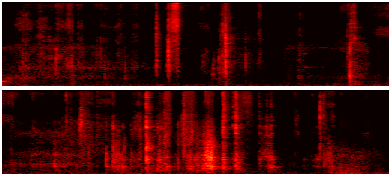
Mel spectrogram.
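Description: Scissors cutting through a paper journal template, giving close, crisp snips and rustling paper handling in irregular bursts over about ten seconds, with no voices.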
